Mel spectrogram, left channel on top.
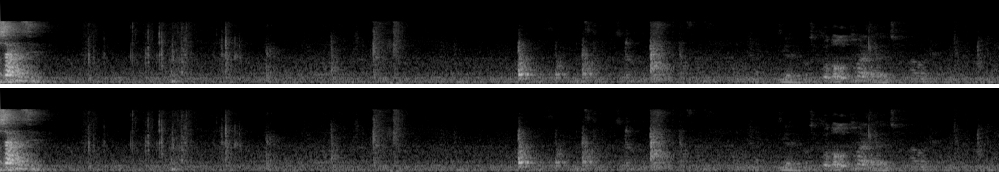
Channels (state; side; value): identical; both; correlation 1.00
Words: 찍고 너도 풀어야 되겠지.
